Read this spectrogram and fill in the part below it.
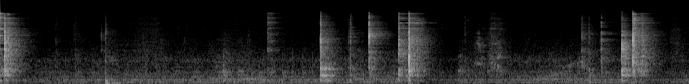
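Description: A knife trims pastry edges around a mince pie dish, giving scattered sharp clicks and scrapes of metal against the dish. Quiet gaps sit between the taps, with a brief cluster of louder knocks near the end.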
